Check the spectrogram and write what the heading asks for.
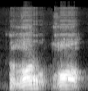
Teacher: غین مستعلیہ کا ہے، را کو موٹا پڑھنا ہے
